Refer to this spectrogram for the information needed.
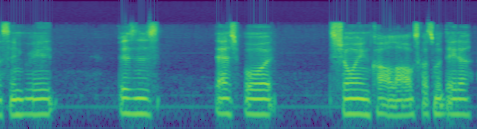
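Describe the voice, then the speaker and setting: A man's voice: medium pitch, vocal fry, muffled recording. A man giving an informal screen-share walkthrough, thinking aloud and muttering as he reads text off the screen. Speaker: tutorial creator.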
